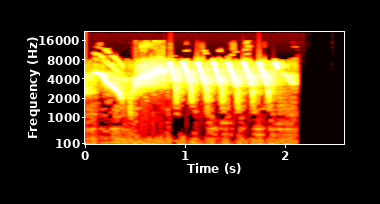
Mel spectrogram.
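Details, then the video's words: Canary singing in a mating frenzy, its song meant to stimulate other canaries to breed: a high descending whistle opens, then a quick run of about eight sharp down-slurred notes before the sound cuts off abruptly. "هيجان (تزاوج) الكناري تحفيز الكناري على التزاوج"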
